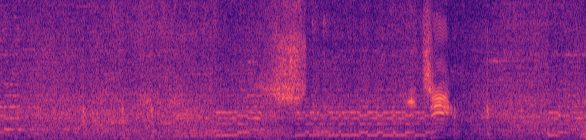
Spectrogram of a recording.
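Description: Pachislot hall din: a dense, steady wash of many slot machines' electronic tunes and effects, with short held tones and a brief swooping electronic sound about three seconds in.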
